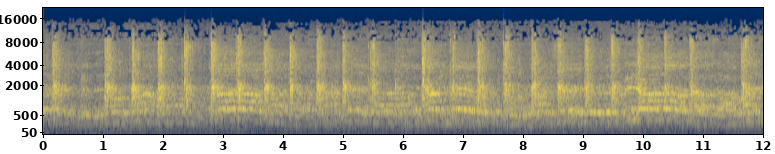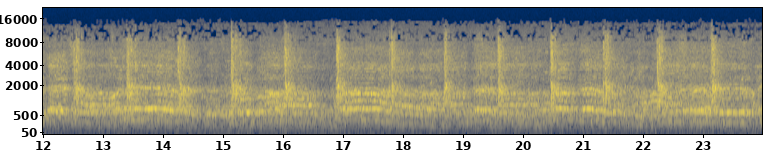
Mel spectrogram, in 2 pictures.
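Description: A line of men claps in a steady rhythm.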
